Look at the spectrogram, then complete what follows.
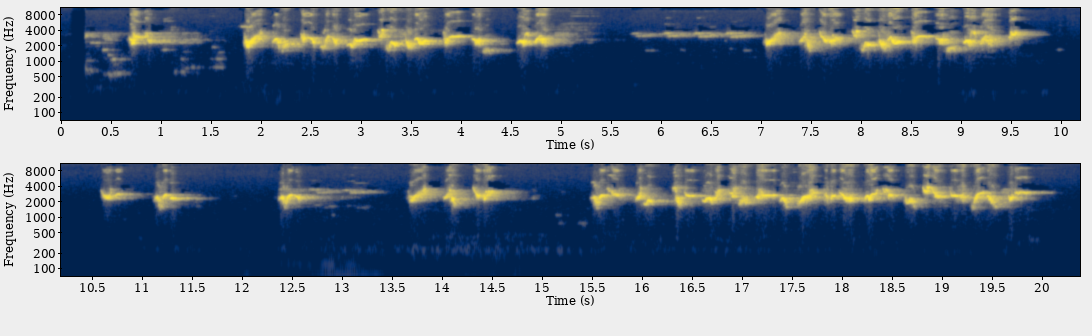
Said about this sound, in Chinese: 红嘴相思鸟的叫声非常的动听啊，你们听听它的叫声吧。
